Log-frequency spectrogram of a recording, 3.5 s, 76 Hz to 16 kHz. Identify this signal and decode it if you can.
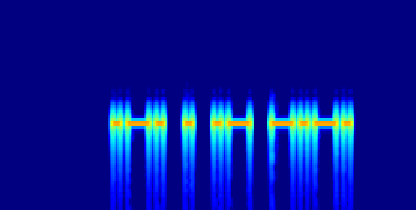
Morse code, heard as a keyed tone, about 20 wpm, 700 Hz. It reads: REAC
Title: Build A Word - 2 Letters At A Time - 8-Letter Words - 20wpm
